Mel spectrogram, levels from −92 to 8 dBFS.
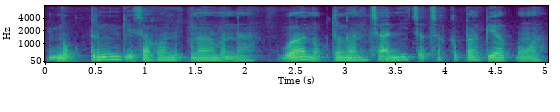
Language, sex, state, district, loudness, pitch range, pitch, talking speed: Garo, male, Meghalaya, South Garo Hills, -21 LUFS, 115-130 Hz, 120 Hz, 120 wpm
